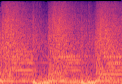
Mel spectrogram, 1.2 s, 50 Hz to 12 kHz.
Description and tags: let-it-go breaks4
Drum recording from live session with Fur Blend - 2 Mic recording onto 3M M79 2" tape at Greenmount Studios
192, drum-and-bass, recording, distortion, drum-loop, drums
